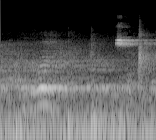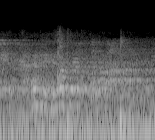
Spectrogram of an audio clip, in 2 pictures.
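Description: Players shouting to each other across an indoor soccer pitch in a large echoing hall, with a sharp knock of the ball being kicked about three seconds in. A short high-pitched tone sounds just before the kick.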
